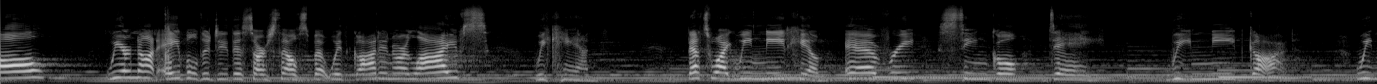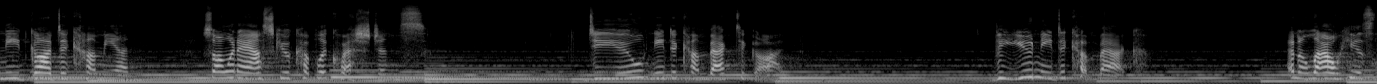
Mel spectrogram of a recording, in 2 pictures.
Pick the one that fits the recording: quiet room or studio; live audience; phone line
live audience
